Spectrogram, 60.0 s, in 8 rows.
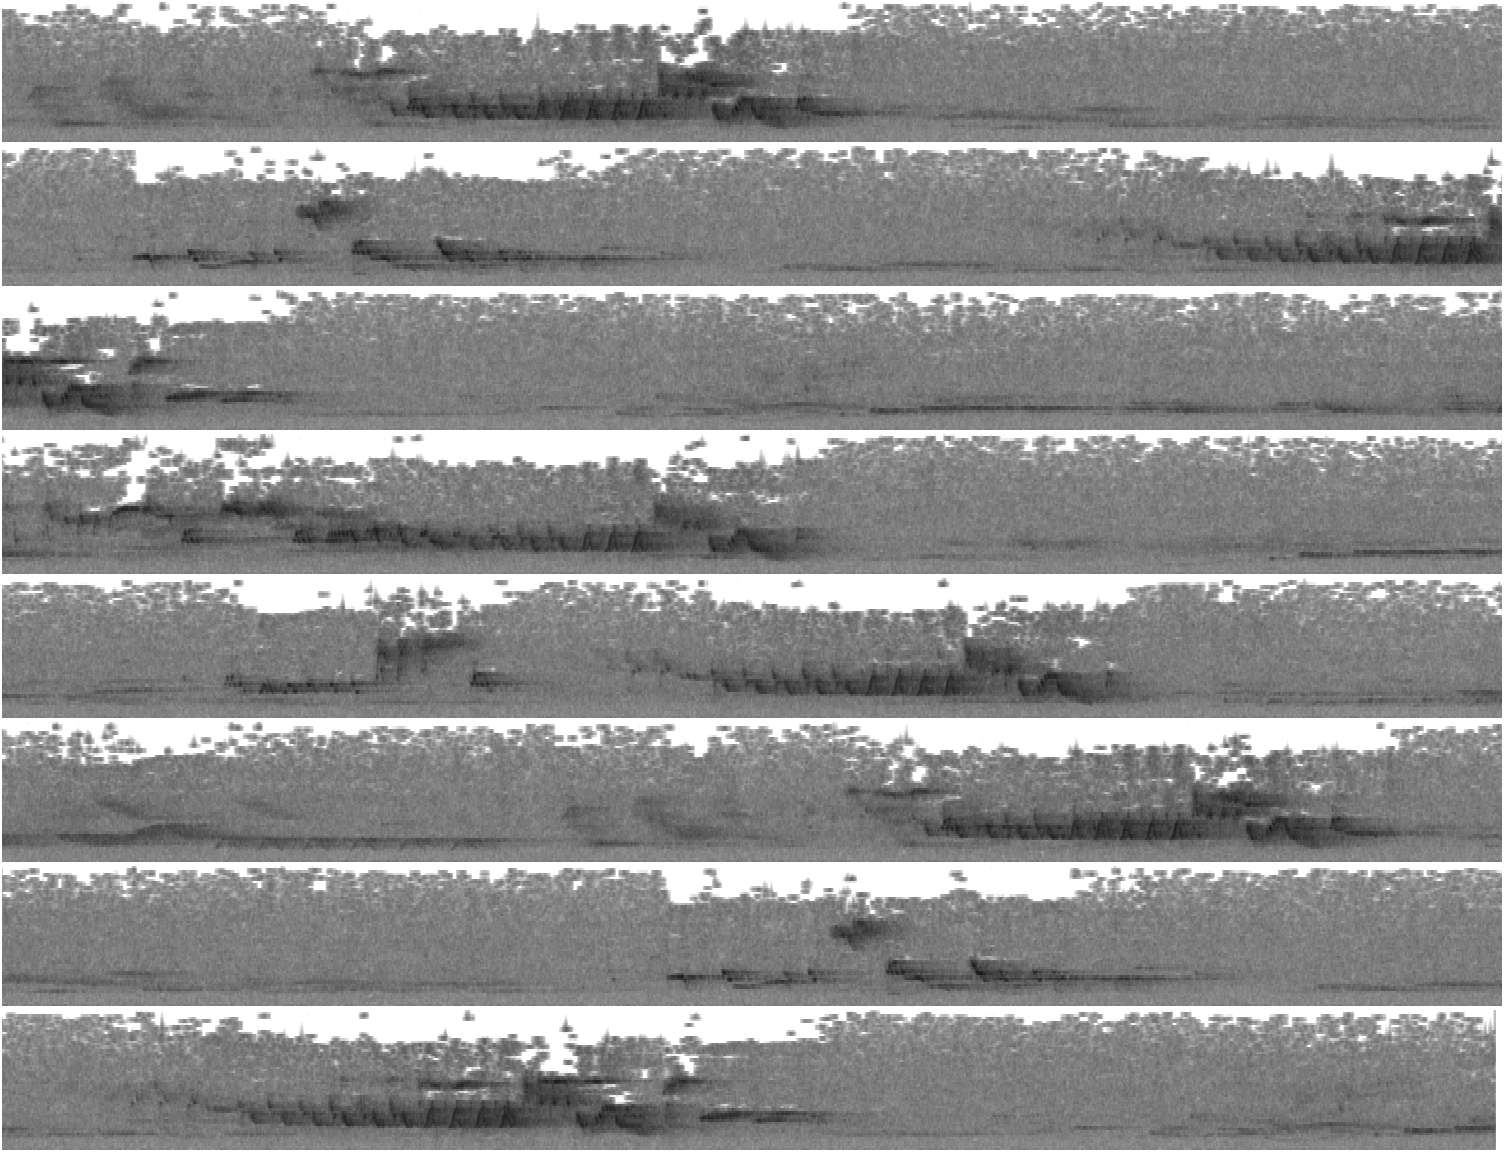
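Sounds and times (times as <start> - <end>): low background noise: 0.0 - 59.9.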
